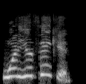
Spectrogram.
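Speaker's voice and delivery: high-pitched, incredulous outburst; freaking out. Acted. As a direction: freak out at a baffling act, voice way up. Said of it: "Dave freaks out".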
